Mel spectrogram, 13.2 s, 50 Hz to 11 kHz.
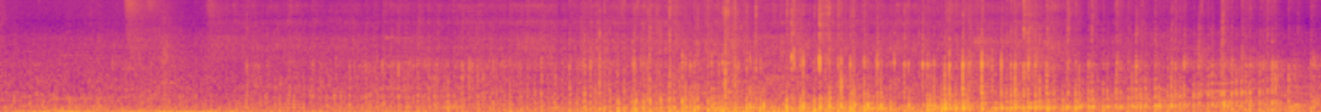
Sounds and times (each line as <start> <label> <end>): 0.0 Train 6.1
0.0 bus 13.2
5.9 crowd 13.2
